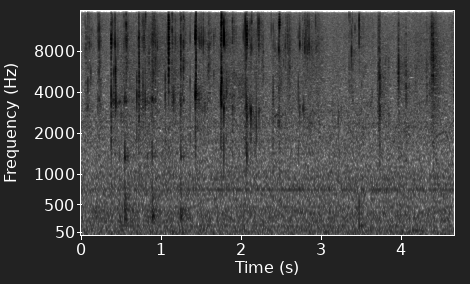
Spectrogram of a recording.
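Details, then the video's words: Close ASMR recording of the cat Hodu feeding on a Ciao Churu treat: a quick run of crisp smacking clicks and moist licks, brightest around the middle, against a faint low hum. "cat ASMR★호두의 츄르 ASMR★ciaoちゅ~る"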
